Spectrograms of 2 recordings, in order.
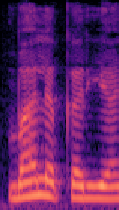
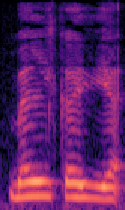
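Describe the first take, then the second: First: बल करिया with an extra vowel, "bala kariya"; wrong-way demo, bounce the l of बल; bouncing l. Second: बल करिया with l running straight into k; careful model, "bal-kariya"; no bounce on l. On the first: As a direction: release बल as "ba-la" before करिया. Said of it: "नहीं पढ़ेंगे". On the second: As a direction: close the l of बल without any added vowel. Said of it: "बल करिया नहीं पढ़ेंगे". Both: Shown as a demonstration.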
